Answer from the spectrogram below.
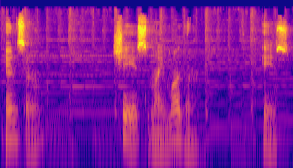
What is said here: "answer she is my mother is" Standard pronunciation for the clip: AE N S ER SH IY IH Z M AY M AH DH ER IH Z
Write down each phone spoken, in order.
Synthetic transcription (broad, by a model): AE N S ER SH IY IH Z M AY M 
